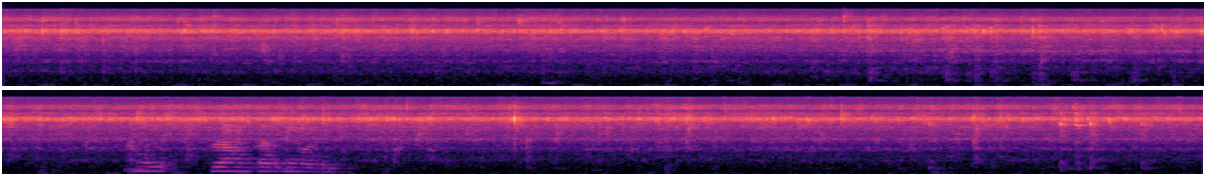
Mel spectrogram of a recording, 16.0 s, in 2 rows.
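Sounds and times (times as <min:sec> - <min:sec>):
onions sizzling in oil: 0:00.0 - 0:16.0
spoon clinking on bowls: 0:15.0 - 0:15.8.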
